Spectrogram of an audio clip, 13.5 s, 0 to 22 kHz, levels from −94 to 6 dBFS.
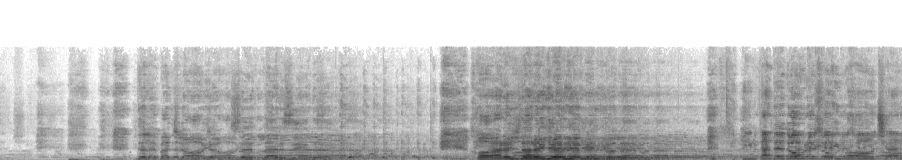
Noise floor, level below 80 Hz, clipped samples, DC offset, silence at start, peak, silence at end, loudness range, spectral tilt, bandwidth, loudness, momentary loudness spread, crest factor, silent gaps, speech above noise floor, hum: -52 dBFS; -52 dBFS; under 0.1%; under 0.1%; 0.55 s; -2 dBFS; 0 s; 11 LU; -3 dB/octave; 16 kHz; -22 LUFS; 20 LU; 22 dB; none; 31 dB; none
